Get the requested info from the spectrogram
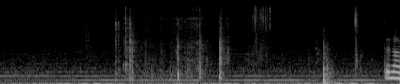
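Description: Grated parmesan cheese being shaken from its canister into a pan of sauce: short scattered rustles and light taps as the can is handled, and a low knock a little after three seconds in. A steady low hum runs underneath.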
